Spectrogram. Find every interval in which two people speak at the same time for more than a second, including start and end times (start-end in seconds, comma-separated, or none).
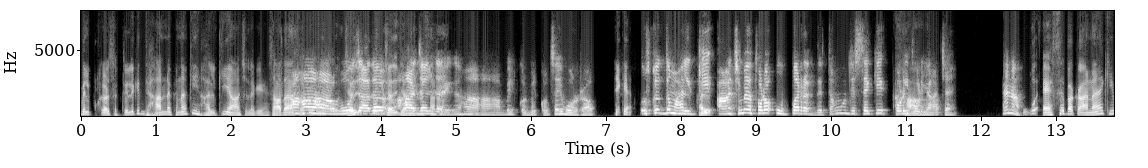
2.8-4.9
